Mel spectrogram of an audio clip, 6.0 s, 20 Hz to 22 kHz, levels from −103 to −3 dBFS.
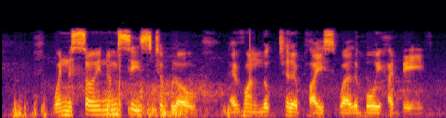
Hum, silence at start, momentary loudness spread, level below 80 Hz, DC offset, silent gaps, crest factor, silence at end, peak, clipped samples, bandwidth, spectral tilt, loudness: none; 0.15 s; 13 LU; -48 dBFS; under 0.1%; none; 14 dB; 0.35 s; -2 dBFS; under 0.1%; 8.4 kHz; -3.5 dB/octave; -15 LUFS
